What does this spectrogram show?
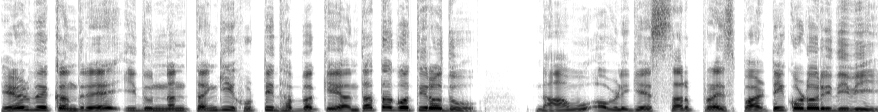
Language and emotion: Kannada, happy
